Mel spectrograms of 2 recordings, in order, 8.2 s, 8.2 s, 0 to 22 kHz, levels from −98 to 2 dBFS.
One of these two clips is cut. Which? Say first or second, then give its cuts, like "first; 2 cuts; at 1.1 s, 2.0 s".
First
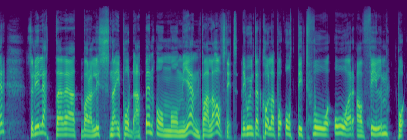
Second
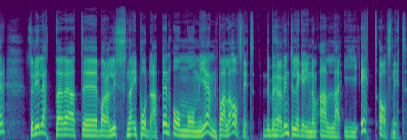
first; 2 cuts; at 1.6 s, 4.8 s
